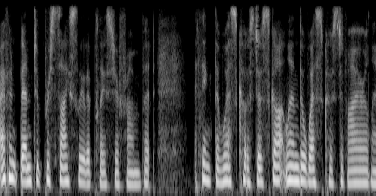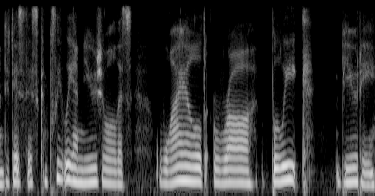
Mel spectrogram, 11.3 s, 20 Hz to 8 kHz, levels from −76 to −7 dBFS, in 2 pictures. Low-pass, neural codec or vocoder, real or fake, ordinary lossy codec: 7.2 kHz; none; real; MP3, 48 kbps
